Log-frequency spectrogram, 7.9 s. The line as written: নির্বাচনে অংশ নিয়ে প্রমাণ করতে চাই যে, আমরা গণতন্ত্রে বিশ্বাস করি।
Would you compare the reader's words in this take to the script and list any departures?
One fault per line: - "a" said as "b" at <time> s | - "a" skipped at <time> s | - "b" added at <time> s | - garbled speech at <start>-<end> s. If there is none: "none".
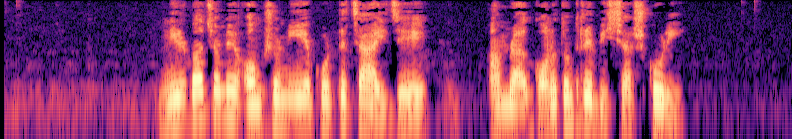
- "প্রমাণ" skipped at 3.1 s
